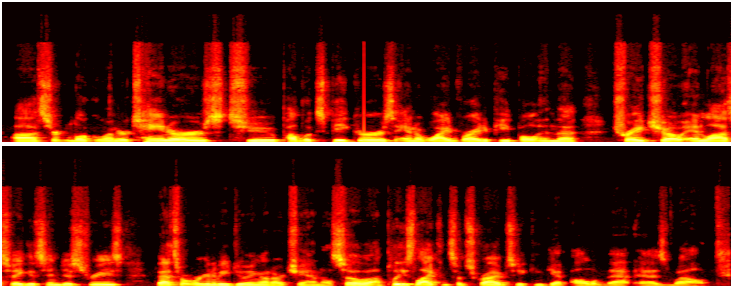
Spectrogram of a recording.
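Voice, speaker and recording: A man's voice: a little high, darkish tone. A man hosting a live-streamed interview show, talking casually in a chatty, rambling way with lots of fillers.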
